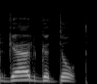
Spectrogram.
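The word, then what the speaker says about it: Gal Gadot: And shout out to Gad Gdult. That's how you pronounce her name.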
